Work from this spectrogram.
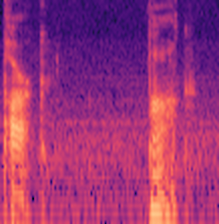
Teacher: we're making the shape of the r but you don't have to even hit that R sound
